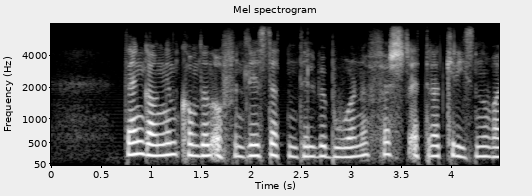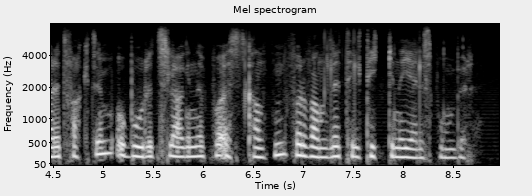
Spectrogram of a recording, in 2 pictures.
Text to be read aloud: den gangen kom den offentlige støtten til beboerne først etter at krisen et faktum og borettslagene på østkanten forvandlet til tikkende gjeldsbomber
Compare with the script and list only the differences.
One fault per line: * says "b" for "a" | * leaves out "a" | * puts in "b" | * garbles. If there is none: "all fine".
* puts in "var"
